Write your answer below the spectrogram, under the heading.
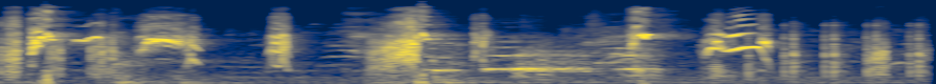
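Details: Black-winged myna, male and female together: scattered harsh squawks, clicks and looping whistled notes arrive in uneven clusters with short pauses.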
